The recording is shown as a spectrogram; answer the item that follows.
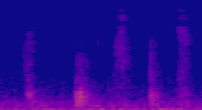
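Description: Near silence: room tone with about four faint, brief rustles and shuffles from a person moving through an arm-circling exercise.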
